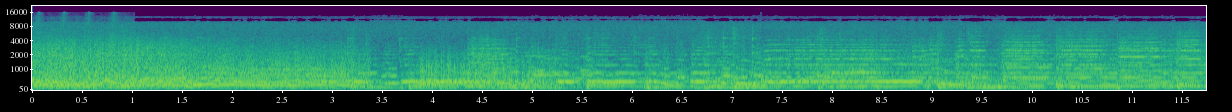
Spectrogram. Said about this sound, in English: a souped-up jet-propelled motorcycle.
